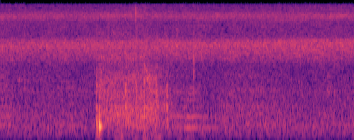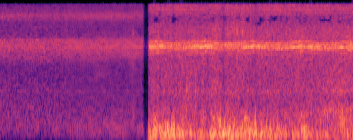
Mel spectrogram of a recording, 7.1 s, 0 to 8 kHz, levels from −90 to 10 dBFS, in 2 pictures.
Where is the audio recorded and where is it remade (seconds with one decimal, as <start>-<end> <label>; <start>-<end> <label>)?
0.0-4.2 recorded; 4.2-5.1 remade; 5.1-7.1 recorded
